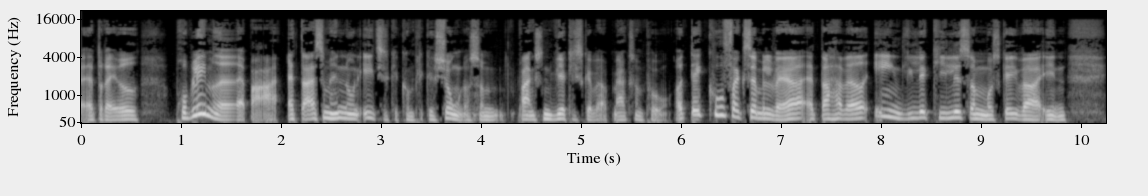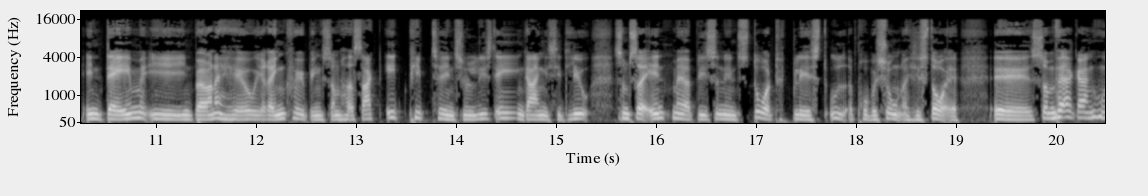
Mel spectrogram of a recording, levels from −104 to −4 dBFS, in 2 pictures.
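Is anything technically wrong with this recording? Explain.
Yes. At 1.41 to 1.57 s, just before "er bare at der", and again at 14.48 to 14.63 s, between "pip til en journalist" and "gang i sit liv", the speech stalls into a brief fading buzz of about 130 ms, then resumes exactly where it stopped. This is a call audio freeze, likely from delayed packets draining the jitter buffer, with the receiver stretching the last sound until they arrived.

From 6.96 to 8.75 s, between "det kunne for eksempel" and "som måske var en", the speech runs about 7% fast, and from 18.40 to 19.66 s about 10% fast, sounding hurried at unchanged pitch. This is jitter buffer speed-up: with surplus audio queued, the receiver trimmed tiny pitch-period slices, roughly 150 ms in each stretch, to reduce delay.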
